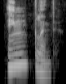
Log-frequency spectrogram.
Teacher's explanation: Can you hear where the stress is? It's on the first syllable, ing.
